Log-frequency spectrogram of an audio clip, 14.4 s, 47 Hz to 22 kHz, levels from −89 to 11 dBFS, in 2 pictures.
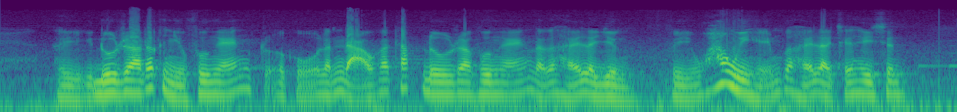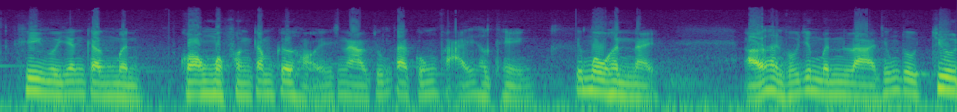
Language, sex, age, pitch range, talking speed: Vietnamese, male, 20-39, 105-130 Hz, 265 wpm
